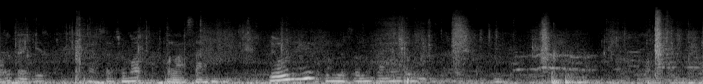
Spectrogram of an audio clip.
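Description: A young man talks cheerfully close to the microphone.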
